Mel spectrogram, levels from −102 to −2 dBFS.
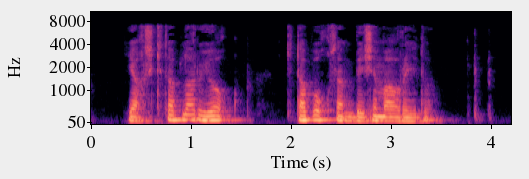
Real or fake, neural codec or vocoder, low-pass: real; none; 7.2 kHz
